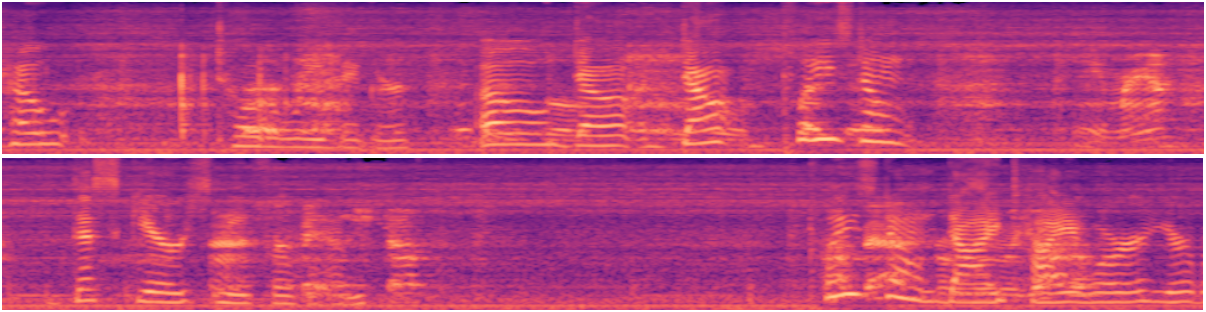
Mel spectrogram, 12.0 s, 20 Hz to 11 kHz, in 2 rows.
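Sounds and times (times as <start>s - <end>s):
person speaking: 1.1s - 4.7s, 10.2s - 12.0s.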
